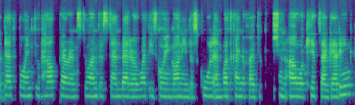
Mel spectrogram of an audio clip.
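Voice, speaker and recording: A woman, an election candidate, answering calmly in an online panel debate, pausing often with fillers. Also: mid-range voice. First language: not Finnish. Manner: measured, with many fillers. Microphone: video call. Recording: muffled video call audio.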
